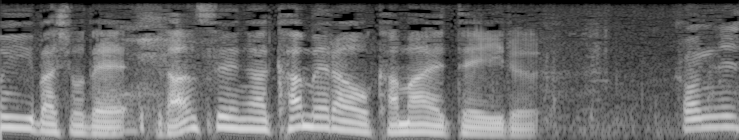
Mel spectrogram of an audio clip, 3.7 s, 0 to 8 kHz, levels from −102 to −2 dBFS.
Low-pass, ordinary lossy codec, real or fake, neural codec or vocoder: 7.2 kHz; none; real; none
